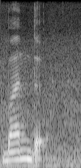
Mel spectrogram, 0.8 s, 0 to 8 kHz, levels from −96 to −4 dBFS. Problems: constant background noise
